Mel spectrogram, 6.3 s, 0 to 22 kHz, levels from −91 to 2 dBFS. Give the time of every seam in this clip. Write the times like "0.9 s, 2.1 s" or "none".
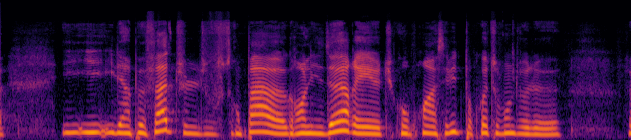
none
